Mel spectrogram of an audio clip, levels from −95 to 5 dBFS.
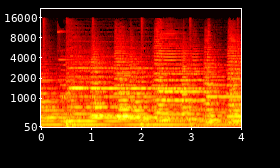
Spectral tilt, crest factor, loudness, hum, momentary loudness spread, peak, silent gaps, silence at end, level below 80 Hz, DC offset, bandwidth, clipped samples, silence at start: -6 dB/octave; 14 dB; -20 LUFS; none; 6 LU; -6 dBFS; none; 0 s; -40 dBFS; under 0.1%; 16 kHz; under 0.1%; 0 s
